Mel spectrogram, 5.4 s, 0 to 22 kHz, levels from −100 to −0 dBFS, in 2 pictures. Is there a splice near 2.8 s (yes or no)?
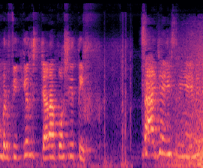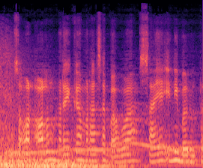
yes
